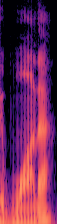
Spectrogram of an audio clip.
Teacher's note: The word two just vanishes. It shrinks down, hides inside the word want, and becomes wanna.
